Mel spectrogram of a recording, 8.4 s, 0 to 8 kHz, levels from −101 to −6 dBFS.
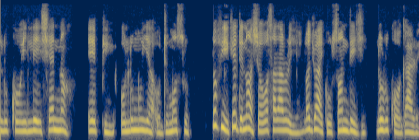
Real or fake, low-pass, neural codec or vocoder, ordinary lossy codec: real; 7.2 kHz; none; MP3, 64 kbps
